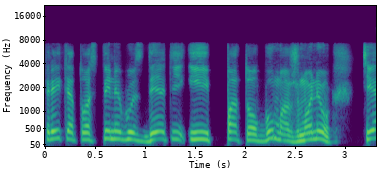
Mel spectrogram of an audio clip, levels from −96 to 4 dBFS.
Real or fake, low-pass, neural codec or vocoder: fake; 7.2 kHz; codec, 16 kHz, 2 kbps, X-Codec, HuBERT features, trained on balanced general audio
